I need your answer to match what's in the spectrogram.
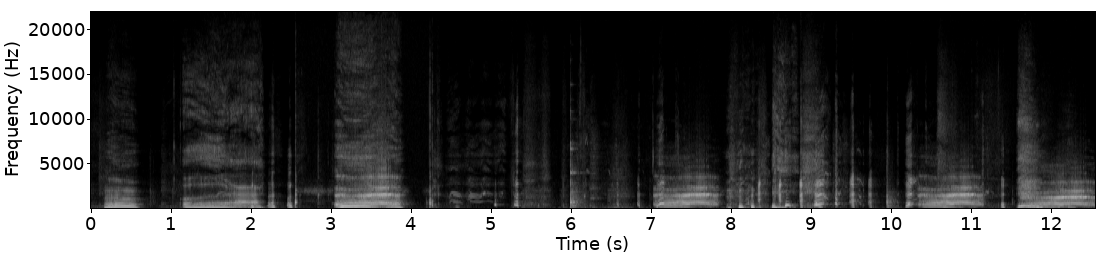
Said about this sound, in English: How about just do like a grunt of disgust or something?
